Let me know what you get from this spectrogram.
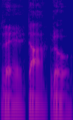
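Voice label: "retaro", concatenated syllables; Affixing experiment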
